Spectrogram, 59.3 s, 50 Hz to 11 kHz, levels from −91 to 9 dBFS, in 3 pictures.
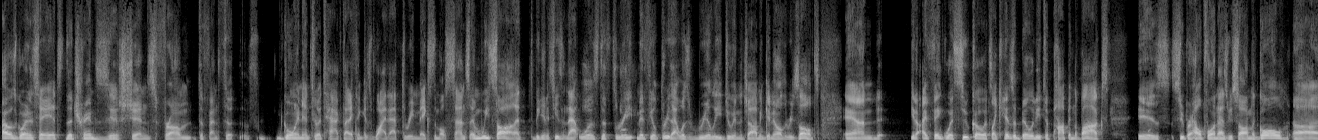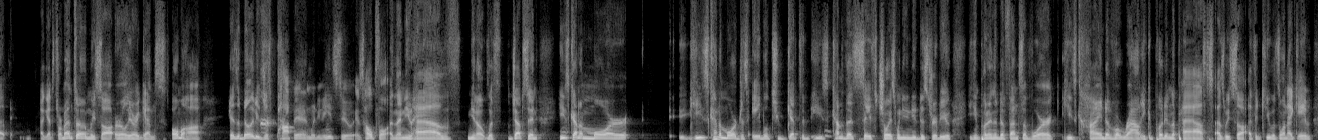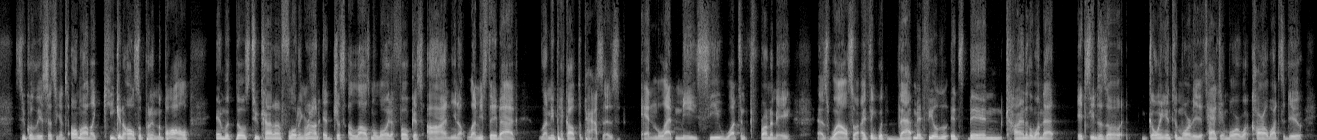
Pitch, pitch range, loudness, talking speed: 85 Hz, 80-95 Hz, -21 LUFS, 240 wpm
